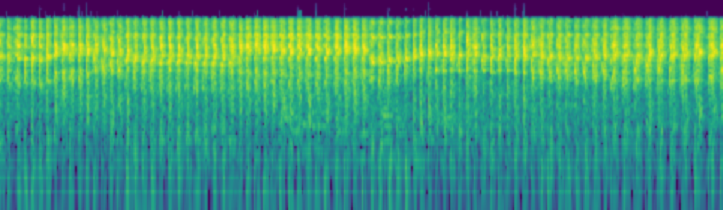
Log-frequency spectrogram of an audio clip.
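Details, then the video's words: Lovebird 'ngekek' chatter used to lure other lovebirds into singing; a dense, harsh, very fast stream of high pulsed notes continues unbroken throughout, sounding hissy and crowded. "LoveBird Konslet Ngekek Panjang Terbukti Ampuh Pemancing Love Bird Ikut Ngekek"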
